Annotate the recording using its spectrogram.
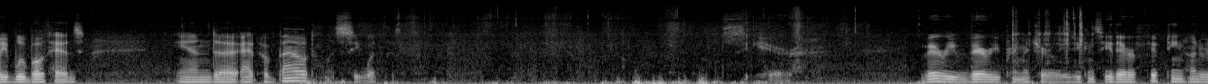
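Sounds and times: faint hiss: 0.3 - 10.1
wind rumble: 2.6 - 10.9
microphone handling noise: 3.0 - 9.4.

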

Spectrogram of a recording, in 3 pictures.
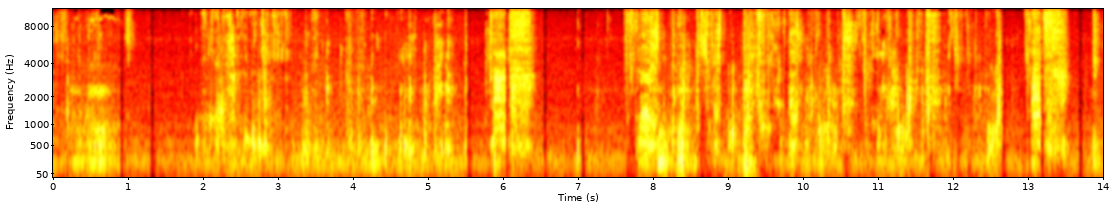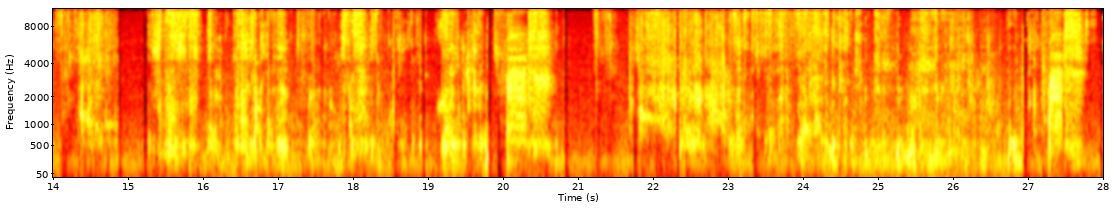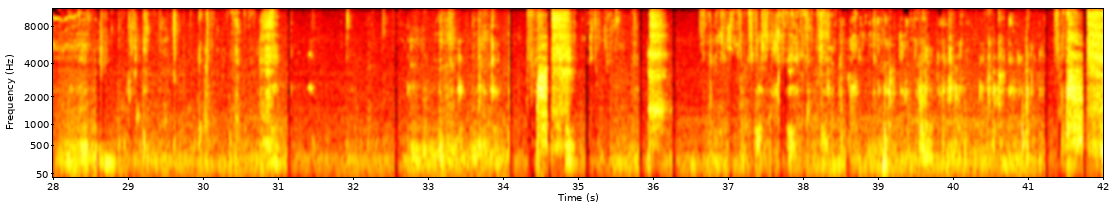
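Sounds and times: chewing chocolate mouth sounds: 7.0 - 42.0
crunchy bite: 7.6 - 27.9.

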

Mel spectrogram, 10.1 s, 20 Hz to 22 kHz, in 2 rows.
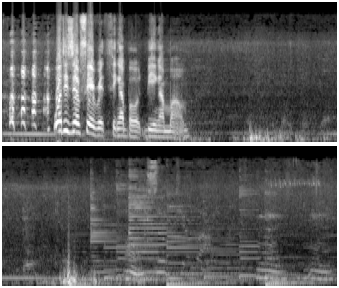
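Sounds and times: wind on microphone: 2.2 - 7.1.

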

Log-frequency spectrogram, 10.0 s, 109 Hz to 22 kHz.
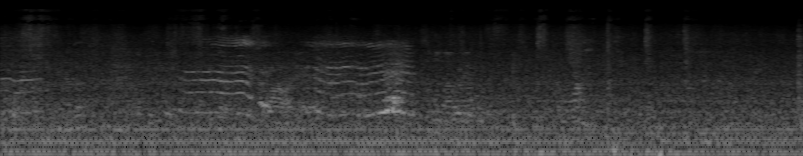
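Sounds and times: small child crying: 0.0 - 0.6, 2.1 - 5.3
boat engine humming: 0.0 - 9.9.

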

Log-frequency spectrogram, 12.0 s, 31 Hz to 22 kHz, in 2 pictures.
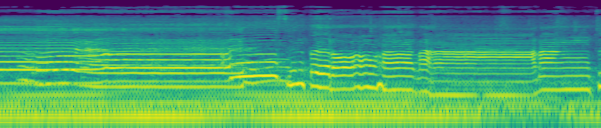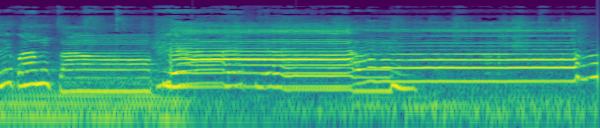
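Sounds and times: person singing folk song: 0.0 - 12.0
steady low backing: 0.0 - 12.0.

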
